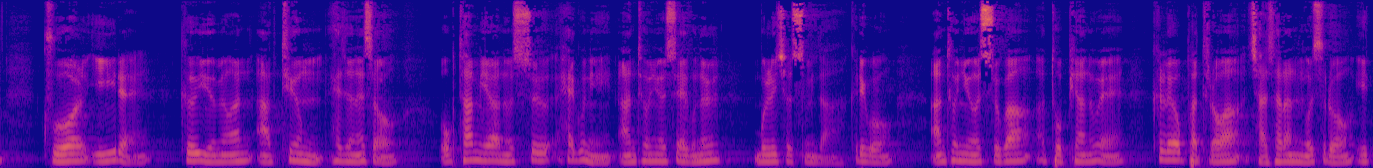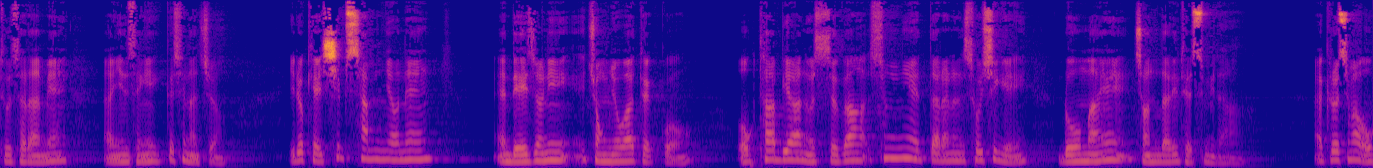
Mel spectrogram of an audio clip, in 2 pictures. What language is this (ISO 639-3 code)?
kor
